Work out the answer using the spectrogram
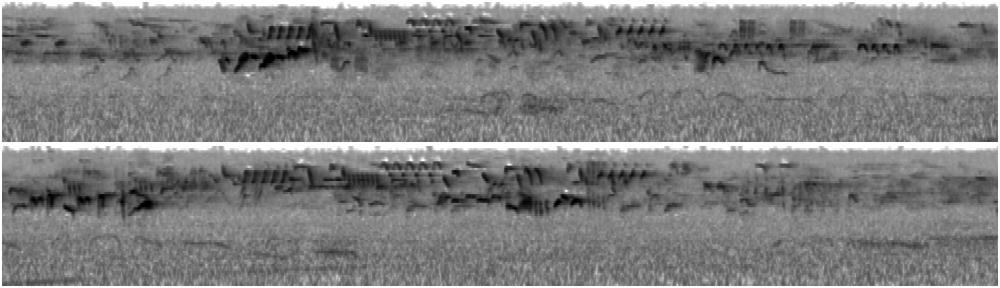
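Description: Several songbirds singing at once: a busy, overlapping chorus of chirps, rapid trills and sweeping whistles.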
